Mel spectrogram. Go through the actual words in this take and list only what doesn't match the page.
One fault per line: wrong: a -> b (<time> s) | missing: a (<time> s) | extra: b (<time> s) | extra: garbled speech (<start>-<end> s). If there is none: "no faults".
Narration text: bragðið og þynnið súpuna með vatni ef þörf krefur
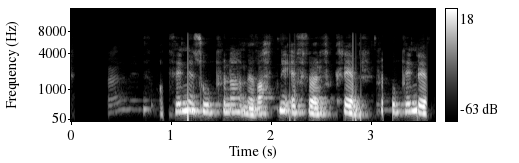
extra: garbled speech (3.0-3.6 s)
